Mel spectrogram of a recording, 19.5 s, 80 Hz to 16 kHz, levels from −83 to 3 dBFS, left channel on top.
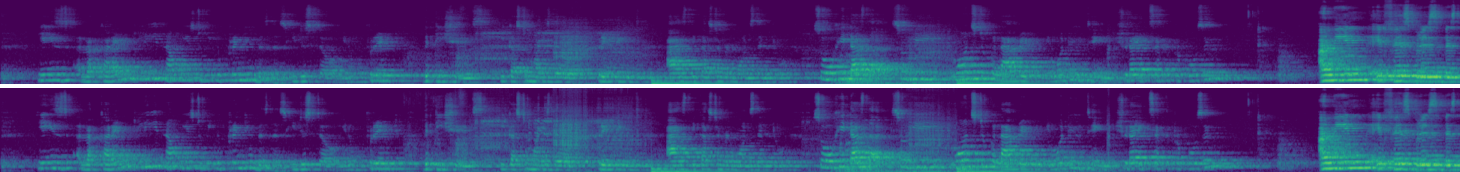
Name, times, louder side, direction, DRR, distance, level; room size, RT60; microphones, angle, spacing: voice 1, 0.5-5.2 5.6-7.7 8.0-8.5 8.9-10.5 10.8-16.3, right 1 dB, 35° right, 0 dB, 2.4 m, -32 dB
sound 1, 5.0-9.9 10.7-14.0 14.7-14.8, right 1 dB, 75° right, 1.1 m, -37 dB
voice 2, 17.6-19.4, left 1 dB, 5° right, -2 dB, 2.3 m, -21 dB
21.0 x 14.0 x 2.5 m, 2.2 s
head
